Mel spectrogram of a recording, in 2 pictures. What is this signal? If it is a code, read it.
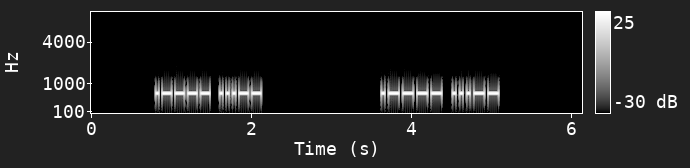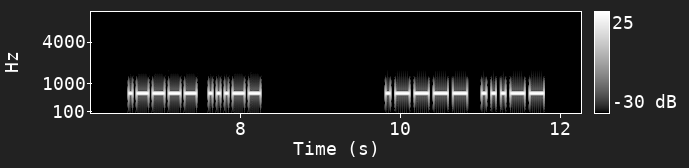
Morse code, heard as a keyed tone, about 26 wpm, 700 Hz. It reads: 13 13 13 13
